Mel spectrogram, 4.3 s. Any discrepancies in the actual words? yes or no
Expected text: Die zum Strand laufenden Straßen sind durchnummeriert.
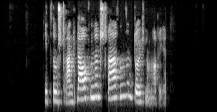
no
